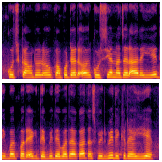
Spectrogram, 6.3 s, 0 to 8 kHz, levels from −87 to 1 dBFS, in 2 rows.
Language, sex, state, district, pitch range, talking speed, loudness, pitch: Hindi, female, Uttar Pradesh, Lalitpur, 220-235 Hz, 200 wpm, -14 LUFS, 230 Hz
